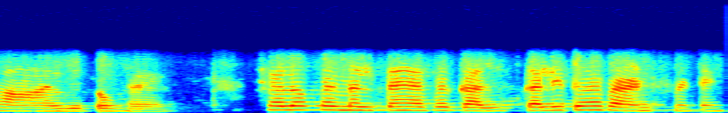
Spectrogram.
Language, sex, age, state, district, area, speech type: Hindi, female, 18-30, Madhya Pradesh, Hoshangabad, rural, conversation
